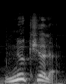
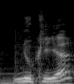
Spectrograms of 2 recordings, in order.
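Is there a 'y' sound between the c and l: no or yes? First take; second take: yes; no. First: It has a 'y' sound between c and l. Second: It has no 'y' sound between c and l. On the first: "comme s'il y avait le son ye entre le C et le L" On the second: "la prononciation de base"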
